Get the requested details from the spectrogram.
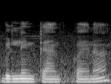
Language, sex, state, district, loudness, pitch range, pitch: Telugu, male, Telangana, Karimnagar, -16 LUFS, 125-135 Hz, 130 Hz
